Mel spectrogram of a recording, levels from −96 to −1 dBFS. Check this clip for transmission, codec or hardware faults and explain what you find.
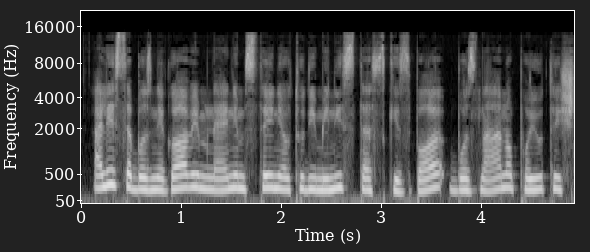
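No fault turns up anywhere in this speech recording. There is nothing here that needs explaining.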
